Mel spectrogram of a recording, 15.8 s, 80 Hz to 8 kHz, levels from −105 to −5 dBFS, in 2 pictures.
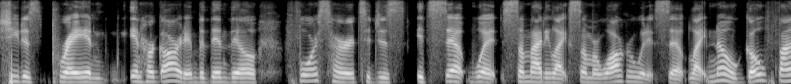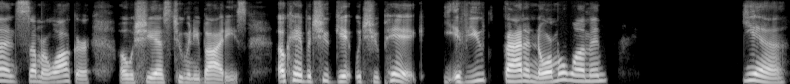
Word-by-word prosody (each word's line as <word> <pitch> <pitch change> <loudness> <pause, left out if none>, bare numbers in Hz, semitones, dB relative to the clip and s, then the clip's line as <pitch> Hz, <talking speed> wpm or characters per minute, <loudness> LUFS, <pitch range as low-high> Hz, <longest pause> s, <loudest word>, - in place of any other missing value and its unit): she 185 - -2
just 175 -3 -2
praying 160 -3 +4 0.2
in 180 -1 +1
her 175 0 +1
garden, 180 -5 +2
but 160 -2 -5
then 165 -1 0
they'll 155 -2 +2 0.3
force 205 +1 -4
her 160 -4 +2
to 170 - -8
just 155 -2 -8
accept 175 +1 +1
what 165 -1 +1
somebody 165 -2 +1
like 150 -2 0
Summer 155 -3 -3
Walker 175 +4 +1
would 165 - -3
accept, - - -4
like, - - +1
"No, 210 -3 0
go 170 +8 +2
find 200 -2 +1
Summer 170 -3 -3
Walker." 170 -5 0 0.3
"Oh, 140 0 -2
she 155 +3 -2
has 145 -2 +2
too 165 - -8
many 140 -2 -6
bodies." 125 -4 0 0.3
"Okay, 210 +4 +4
but 185 +3 -3
you 210 - -5
get 185 +3 -1
what 180 - -5
you 165 - -9
pick." 370 - 0 0.2
If 180 -2 -2
you 215 +5 -4 0.2
find 190 +1 +7
a - - 0
normal 175 +8 +3
woman 200 -1 0 1.4
Yeah. 195 -9 +1
170 Hz, 180 wpm, -25 LUFS, 155-195 Hz, 1.4 s, find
